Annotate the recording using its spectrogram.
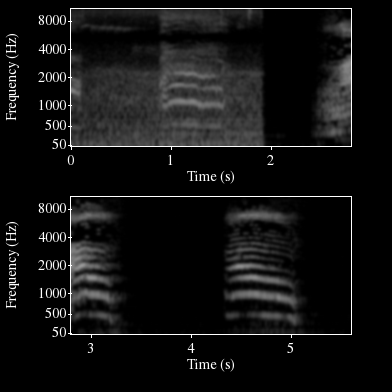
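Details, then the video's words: Kitten meowing cutely: three drawn-out, rising-then-falling meows about two seconds apart, the first over a steady background hiss, the last two against near silence. "tiếng mèo kêu meo meo mèo con kêu dễ thương"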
